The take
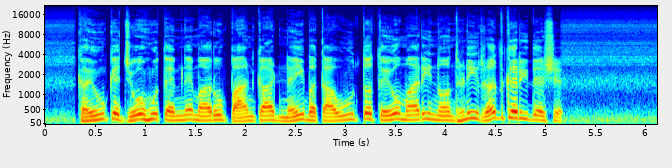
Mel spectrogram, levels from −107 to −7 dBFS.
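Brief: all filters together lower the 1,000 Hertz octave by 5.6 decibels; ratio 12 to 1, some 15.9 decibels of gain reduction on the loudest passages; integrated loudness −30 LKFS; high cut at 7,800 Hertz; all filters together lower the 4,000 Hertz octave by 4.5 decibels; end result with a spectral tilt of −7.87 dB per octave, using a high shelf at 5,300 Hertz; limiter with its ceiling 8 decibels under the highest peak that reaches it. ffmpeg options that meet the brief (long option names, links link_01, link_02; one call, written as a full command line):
ffmpeg -i in.wav -af "lowpass=7800,equalizer=frequency=1000:width_type=o:gain=-8,equalizer=frequency=4000:width_type=o:gain=-8,highshelf=frequency=5300:gain=6.5,acompressor=threshold=-36dB:ratio=12,volume=12.5dB,alimiter=limit=-21.5dB:level=0:latency=1" out.wav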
